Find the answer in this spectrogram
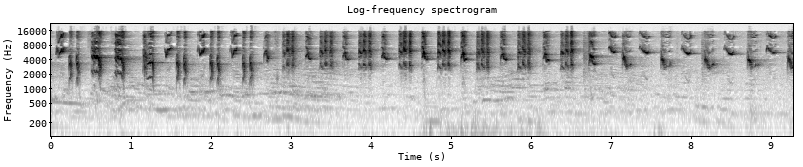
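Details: Home-kept long-tailed shrike in lively song: rapid repeated sharp chirps and short downward-slurred whistles, steady and dense throughout, with a brief low rustle near the middle.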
